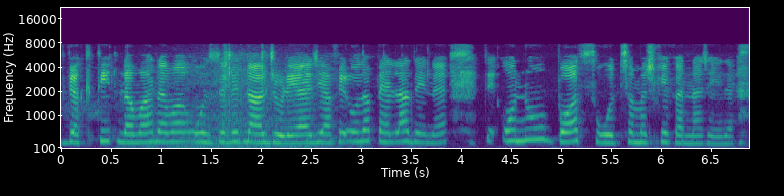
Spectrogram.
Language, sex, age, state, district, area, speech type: Punjabi, female, 18-30, Punjab, Kapurthala, urban, spontaneous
